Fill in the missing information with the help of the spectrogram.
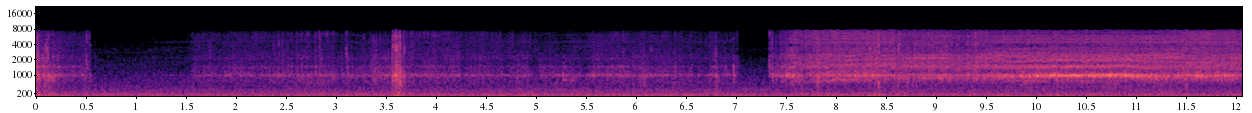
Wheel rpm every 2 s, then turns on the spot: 10, 20, 20, 40, 110, 110.
0-6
